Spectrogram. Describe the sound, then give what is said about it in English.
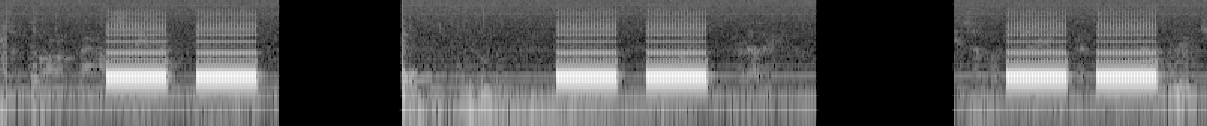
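An outgoing call's ringback tone: three double-pulse rings in a steady rhythm, each pair of short buzzy tones followed by a pause, fairly loud over a low background rumble. “I wondered if we should just call him and have a chat to him.”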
